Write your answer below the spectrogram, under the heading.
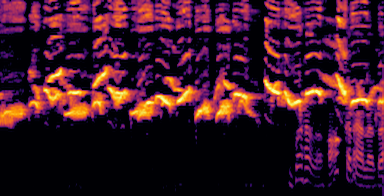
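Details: Rapid, chattering warble from a singing nightingale, notes sliding up and down in quick succession, before a person starts speaking over the last second.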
